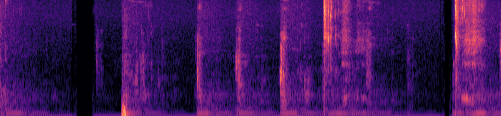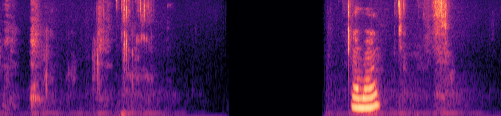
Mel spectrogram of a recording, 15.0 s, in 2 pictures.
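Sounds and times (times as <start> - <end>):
chewing fried chicken: 1.4 - 10.0.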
